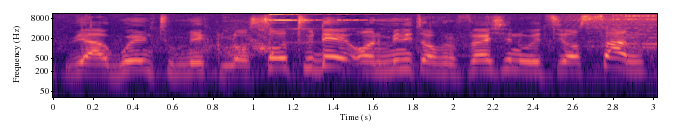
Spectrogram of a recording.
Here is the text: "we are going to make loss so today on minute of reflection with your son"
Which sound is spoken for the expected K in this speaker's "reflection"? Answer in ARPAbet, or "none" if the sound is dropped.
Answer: none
